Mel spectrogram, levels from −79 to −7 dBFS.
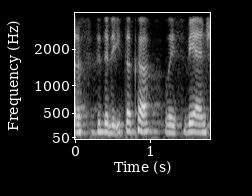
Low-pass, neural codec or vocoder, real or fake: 3.6 kHz; codec, 16 kHz, 1.1 kbps, Voila-Tokenizer; fake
